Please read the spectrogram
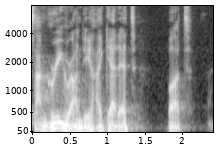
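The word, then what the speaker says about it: Sangre Grande: it yeah sandy Grandi when there's no D. I say Sandy Grande. Everybody I I know it's Sangri Grande.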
